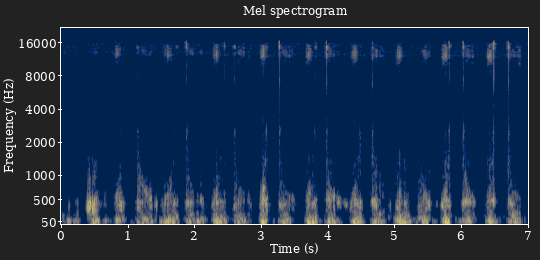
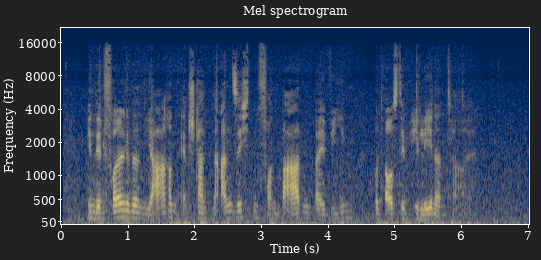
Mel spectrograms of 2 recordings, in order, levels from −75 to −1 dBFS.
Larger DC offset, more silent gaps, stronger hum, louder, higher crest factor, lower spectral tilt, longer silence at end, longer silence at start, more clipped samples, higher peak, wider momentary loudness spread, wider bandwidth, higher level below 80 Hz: neither; neither; neither; second, -30 LUFS vs -20 LUFS; about the same, 22 dB vs 20 dB; first, -8.5 dB/octave vs -2.5 dB/octave; about the same, 0.1 s vs 0 s; about the same, 0 s vs 0.05 s; neither; second, -6 dBFS vs -2 dBFS; second, 11 LU vs 17 LU; about the same, 17 kHz vs 16.5 kHz; first, -30 dBFS vs -42 dBFS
